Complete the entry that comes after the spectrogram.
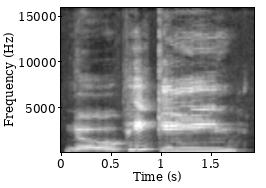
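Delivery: high, slow, playful mermaid voice; Ariel voice. A narrator's reading. Storyteller as Ariel telling Flounder not to peek. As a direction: stretch it out teasingly, high and light. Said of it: "Ariel told her friend Flounder".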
